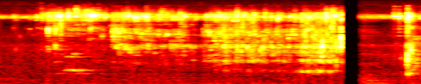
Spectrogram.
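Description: Karpuravalli leaves being rinsed under running water for a herbal rasam, with a steady close trickle and splashing from a tap into a basin, a brief pause near the end, then water resuming.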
